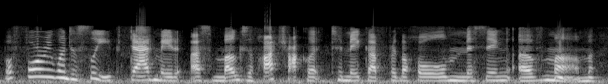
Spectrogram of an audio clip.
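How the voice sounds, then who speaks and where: A woman reading a storybook aloud expressively, pausing to explain things to her listeners. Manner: expressive, acts out dialogue, pauses to explain pictures. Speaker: teacher reading aloud to students. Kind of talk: storybook read-aloud with asides. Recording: muffled recording with clear rumbling noise.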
